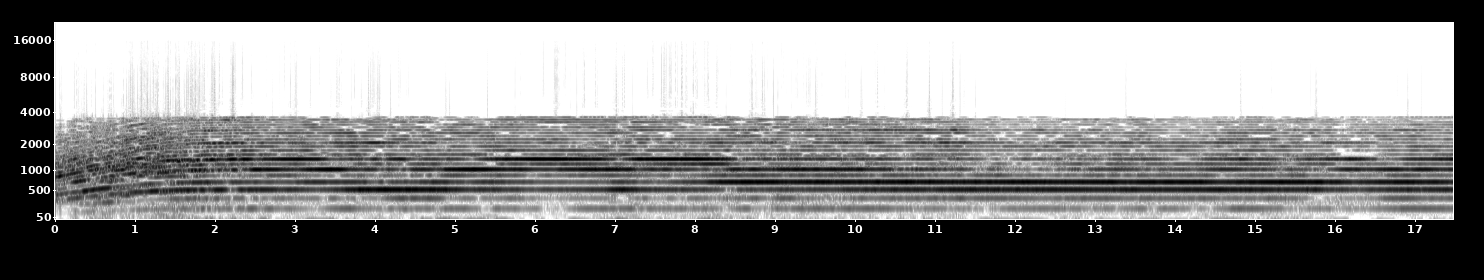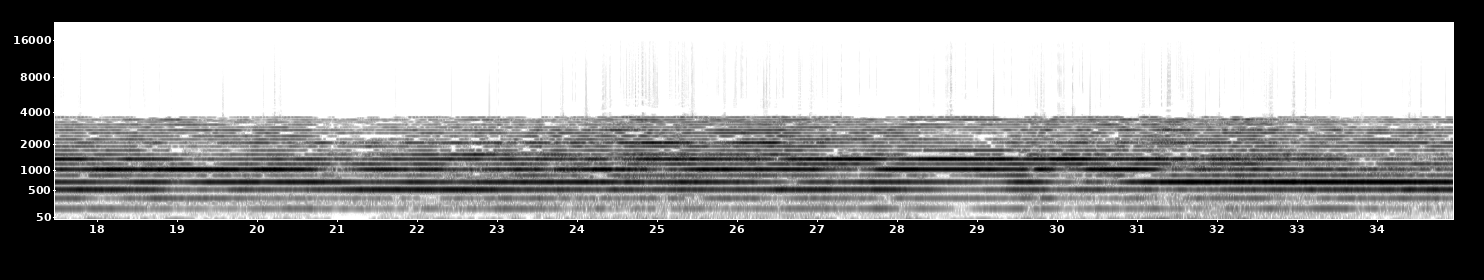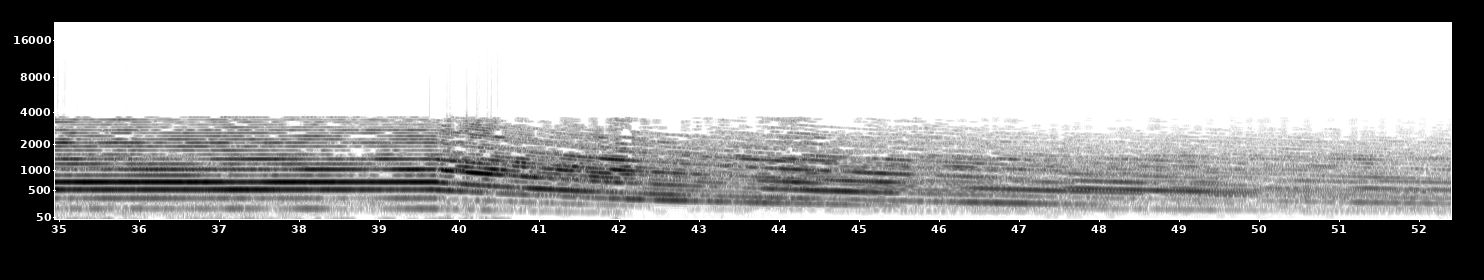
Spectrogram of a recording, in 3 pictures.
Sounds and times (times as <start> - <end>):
Civil defense siren: 0.0 - 52.4.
